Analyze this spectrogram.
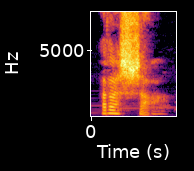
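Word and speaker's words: רשע: Rasha.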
